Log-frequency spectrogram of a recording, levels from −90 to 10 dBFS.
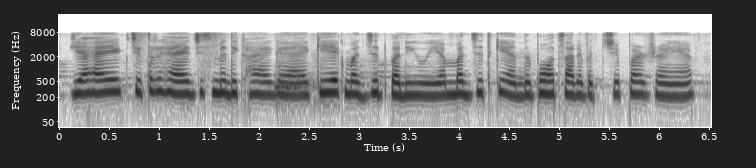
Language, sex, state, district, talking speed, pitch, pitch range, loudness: Hindi, female, Uttar Pradesh, Saharanpur, 210 wpm, 245 Hz, 230-260 Hz, -16 LUFS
